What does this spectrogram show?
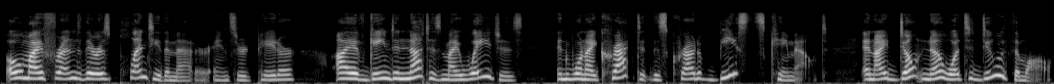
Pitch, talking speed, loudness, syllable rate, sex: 250 Hz, 220 wpm, -18 LUFS, 5.3 syllables/s, female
